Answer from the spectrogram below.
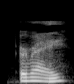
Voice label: "Array", English

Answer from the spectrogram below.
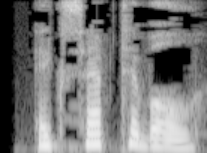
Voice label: "Acceptable", English

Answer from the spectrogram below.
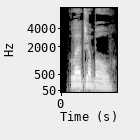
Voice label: "Legible", English

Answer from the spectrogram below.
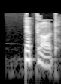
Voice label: "Applaud", English

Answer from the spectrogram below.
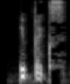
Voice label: "Apex", English

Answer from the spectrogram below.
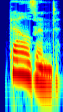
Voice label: "Thousand", English

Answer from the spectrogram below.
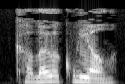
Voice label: "Colloquial", English

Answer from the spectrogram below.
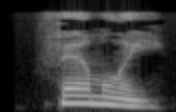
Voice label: "Family", English

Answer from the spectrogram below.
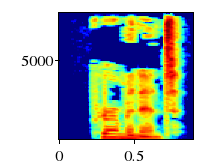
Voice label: "Permanent", English

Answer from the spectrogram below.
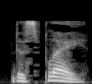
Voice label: "Display", English

